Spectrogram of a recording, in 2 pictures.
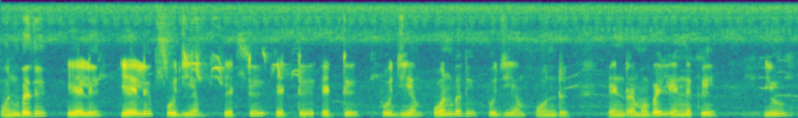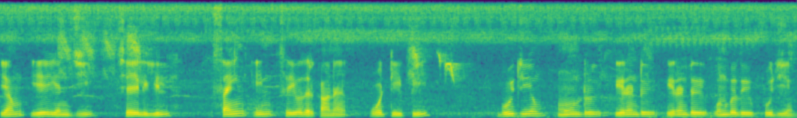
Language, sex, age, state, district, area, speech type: Tamil, male, 18-30, Tamil Nadu, Ariyalur, rural, read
